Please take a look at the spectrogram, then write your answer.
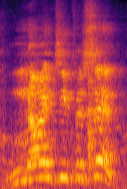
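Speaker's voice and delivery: high-pitched outburst of disbelief; shocked, jumping up in pitch; incredulous exclamation. Acted. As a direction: repeat it as if you can't believe the figure. Exclaims at his own statistic.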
